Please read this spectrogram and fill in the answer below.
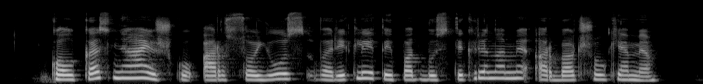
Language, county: Lithuanian, Telšiai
